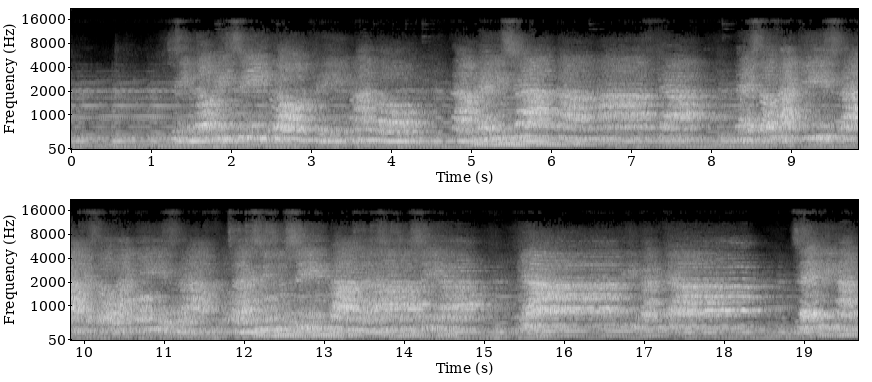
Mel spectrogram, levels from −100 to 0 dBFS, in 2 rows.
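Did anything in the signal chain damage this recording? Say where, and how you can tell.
Yes. From 9.99 to 14.67 s a doubled audio track appears: a dry, full-band copy a few dB quieter, trailing by roughly 1.5 s. It starts and stops abruptly, likely from a second, slower capture path.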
